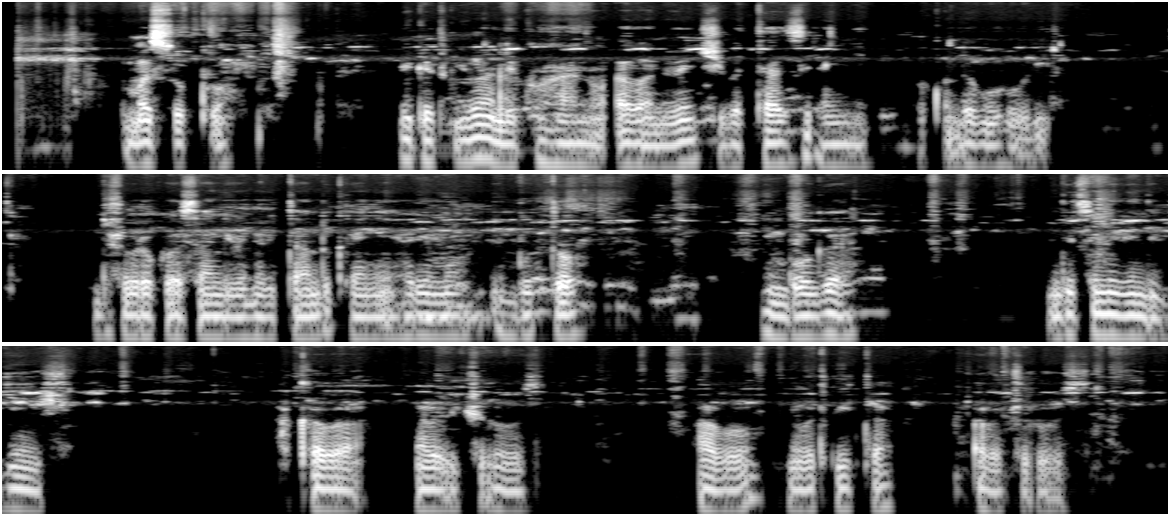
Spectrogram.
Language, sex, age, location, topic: Kinyarwanda, male, 18-24, Kigali, finance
